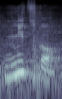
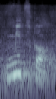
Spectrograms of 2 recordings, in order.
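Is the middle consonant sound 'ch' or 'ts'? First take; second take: ts; ts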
